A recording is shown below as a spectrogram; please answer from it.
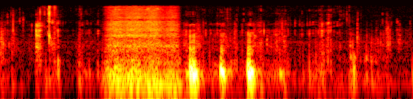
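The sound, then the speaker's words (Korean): Chewing on salmon sushi makes soft, wet mouth sounds: a brief rustling burst, then a few muffled squelchy bites in quick succession, with no talking over them. “연어 초밥 먹고 있습니다, 제가. 네. 지금 보이는 방송으로 보시는 분들 아니면 그냥 듣고 계신 분들도 많이 계실 텐데, 네, 연어 초밥을 먹고 있고요.”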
